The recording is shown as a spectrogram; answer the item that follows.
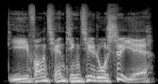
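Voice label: Speech Detection Enemy Sub, Chinese; World Of Warships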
